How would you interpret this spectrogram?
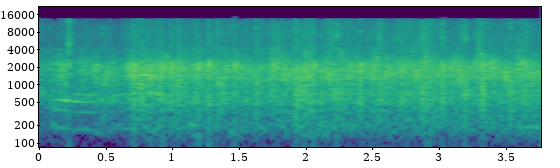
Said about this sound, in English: So let's give her a big round of applause for this, right?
